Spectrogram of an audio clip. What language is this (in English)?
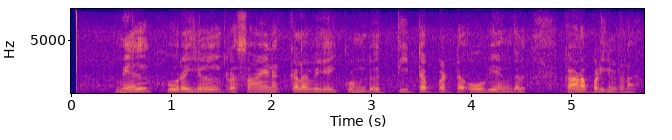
Tamil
